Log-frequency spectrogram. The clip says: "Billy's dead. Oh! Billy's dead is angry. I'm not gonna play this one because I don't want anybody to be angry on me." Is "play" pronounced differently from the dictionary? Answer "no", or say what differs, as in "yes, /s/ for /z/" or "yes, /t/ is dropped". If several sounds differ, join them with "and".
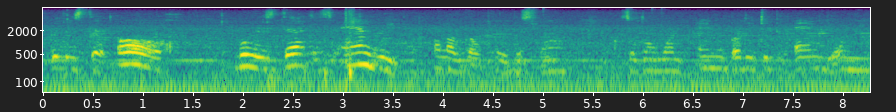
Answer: yes, /l/ is dropped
